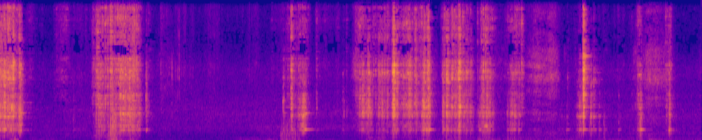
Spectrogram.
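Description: Steel jack stand being dragged and scraped over a concrete garage floor into place under a car, in a series of short rasping scrapes with metal clinks, and two sharper knocks near the end.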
